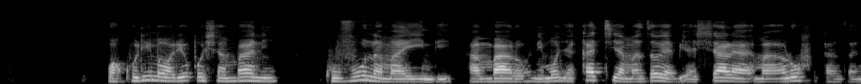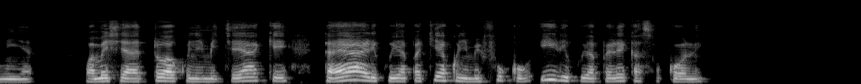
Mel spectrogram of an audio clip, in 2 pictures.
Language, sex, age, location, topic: Swahili, male, 25-35, Dar es Salaam, agriculture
